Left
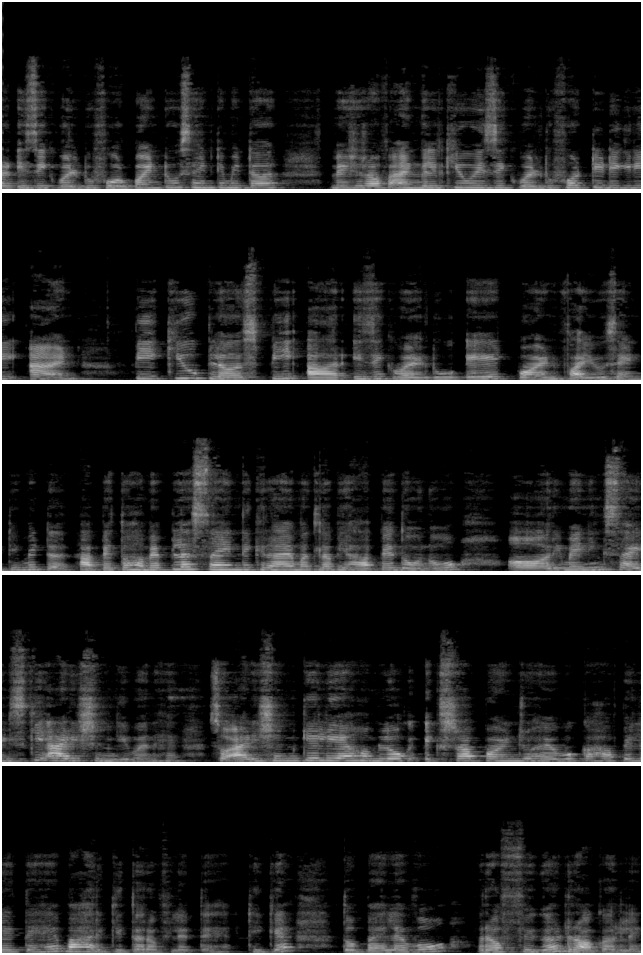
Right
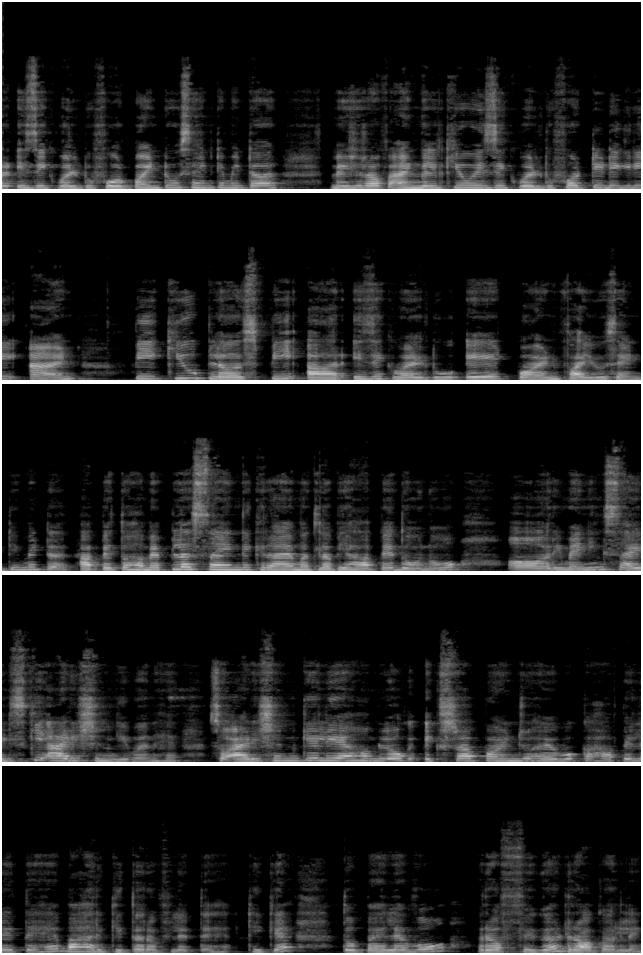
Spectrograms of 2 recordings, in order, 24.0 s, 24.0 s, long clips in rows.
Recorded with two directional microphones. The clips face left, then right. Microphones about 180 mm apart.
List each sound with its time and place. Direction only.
0.0 s speech: 40° right (ahead or behind); by 10.1 s 20° right (ahead or behind)
10.2 s a woman's voice: 35° right (ahead or behind)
